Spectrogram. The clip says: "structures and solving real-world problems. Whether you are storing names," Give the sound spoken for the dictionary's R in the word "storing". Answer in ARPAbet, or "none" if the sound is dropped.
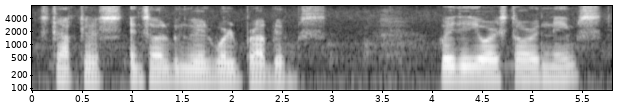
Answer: R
